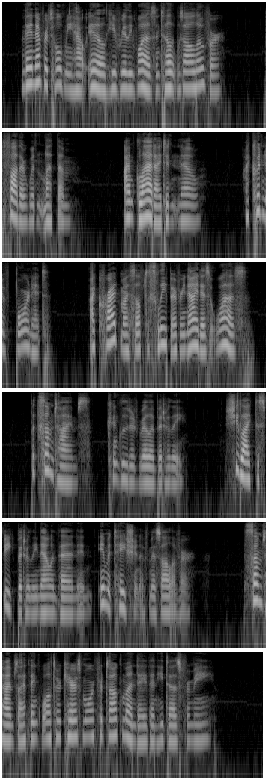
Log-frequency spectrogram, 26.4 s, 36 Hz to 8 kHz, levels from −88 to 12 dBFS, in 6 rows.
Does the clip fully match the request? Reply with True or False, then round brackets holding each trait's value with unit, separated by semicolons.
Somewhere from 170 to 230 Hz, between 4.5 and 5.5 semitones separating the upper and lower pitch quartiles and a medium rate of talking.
False (185 Hz; 3.6 semitones; 160 wpm)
